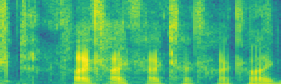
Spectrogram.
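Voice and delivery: soft clipped clack clack imitating old typewriters. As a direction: tap out the typewriter keys quietly.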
